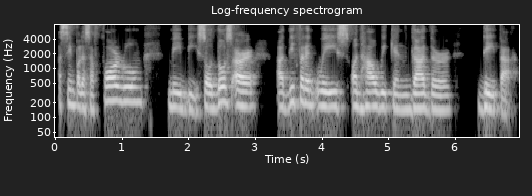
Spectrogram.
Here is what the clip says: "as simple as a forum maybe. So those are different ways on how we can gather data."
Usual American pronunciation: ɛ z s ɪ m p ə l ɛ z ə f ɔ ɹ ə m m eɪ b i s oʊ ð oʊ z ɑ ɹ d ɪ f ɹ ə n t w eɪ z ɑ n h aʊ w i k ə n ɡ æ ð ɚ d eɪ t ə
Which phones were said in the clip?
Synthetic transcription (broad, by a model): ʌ s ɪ m p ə l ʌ s ə f ɔ ɹ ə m m eɪ b i s oʊ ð oʊ s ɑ ɹ d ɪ f ɹ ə n t w eɪ s ɑ n h aʊ w i k ə n ɡ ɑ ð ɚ d eɪ t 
